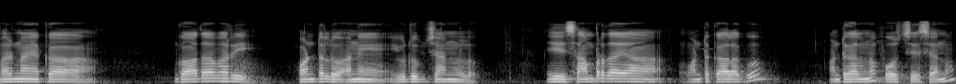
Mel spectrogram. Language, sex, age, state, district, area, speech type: Telugu, male, 45-60, Andhra Pradesh, Eluru, rural, spontaneous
